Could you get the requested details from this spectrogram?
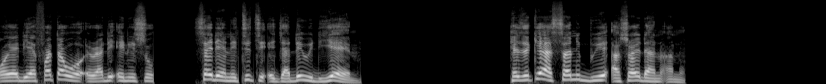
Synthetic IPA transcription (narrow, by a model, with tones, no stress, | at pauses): ɔ˨jɛ˨dɪ˨ɛ˨fa˦ta˦wɔ˨ʔɛ˨wɾa˨dɪ˦ʔæ˦nĩ˦sʊ˦ | sɛ˦dɪ˨ɛ˨nɪ̃˨tʰɪ˦tʰɪ˨ʔɛ˨d͡ʑa˨de˦wi˨djɛ˦˨ɛ˨nʊ̰̃˨ | hɛ˨sɛ˨ki˦a˨sã˦nɪ̃˦bu˨e˦ʔa˨sɔ˦ɪ˦dã˨nʊ̃˨ʔa̰˨nʊ̰̃˨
